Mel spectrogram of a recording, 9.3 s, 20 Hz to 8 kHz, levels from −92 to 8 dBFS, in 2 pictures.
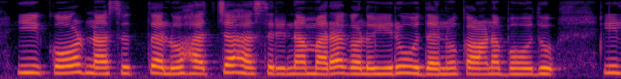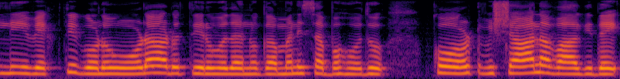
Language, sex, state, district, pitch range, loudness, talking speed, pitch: Kannada, female, Karnataka, Belgaum, 220-245 Hz, -21 LUFS, 105 wpm, 230 Hz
